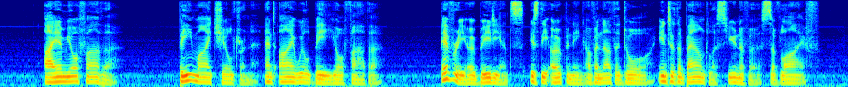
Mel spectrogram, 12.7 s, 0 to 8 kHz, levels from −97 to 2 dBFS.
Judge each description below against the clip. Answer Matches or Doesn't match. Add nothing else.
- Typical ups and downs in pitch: Matches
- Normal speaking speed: Doesn't match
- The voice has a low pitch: Matches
